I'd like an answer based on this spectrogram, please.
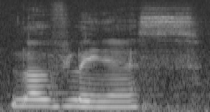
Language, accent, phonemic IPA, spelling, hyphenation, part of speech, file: English, UK, /ˈlʌvlinəs/, loveliness, love‧li‧ness, noun, En-us-loveliness.ogg
- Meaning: 1. The property of being lovely, of attractiveness, beauty, appearing to be lovable 2. The result of being lovely 3. A group of ladybirds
